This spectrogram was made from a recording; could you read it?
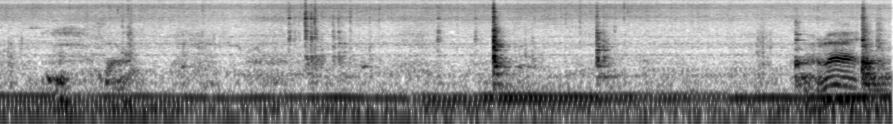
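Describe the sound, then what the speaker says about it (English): Mushrooms and asparagus cook on a hot grill, giving a soft, steady sizzle over a low burner hum, with a few sharp clicks and clinks of utensils scattered through it. "we're going to throw our mushrooms over here, and we're going to get our asparagus on here to cook too."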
